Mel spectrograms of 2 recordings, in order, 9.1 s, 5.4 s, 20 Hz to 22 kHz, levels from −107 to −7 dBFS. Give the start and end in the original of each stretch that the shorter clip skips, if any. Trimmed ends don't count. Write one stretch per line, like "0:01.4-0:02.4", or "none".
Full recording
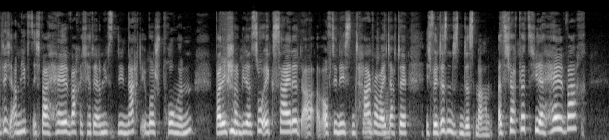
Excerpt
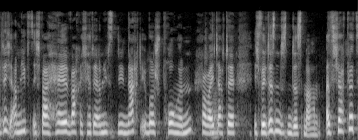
0:03.0-0:05.6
